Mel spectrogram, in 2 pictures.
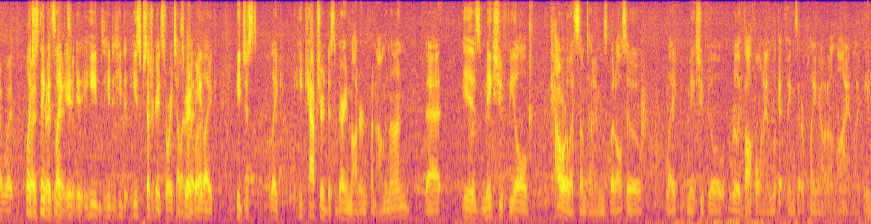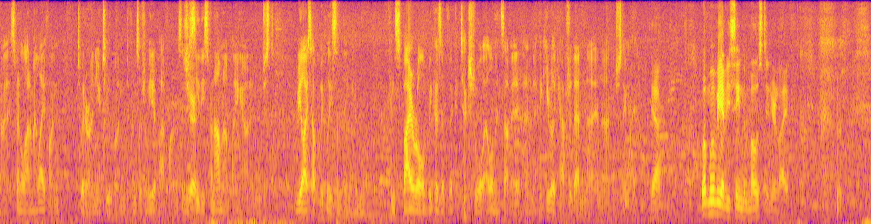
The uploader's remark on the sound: LIVE from Cannes Lions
